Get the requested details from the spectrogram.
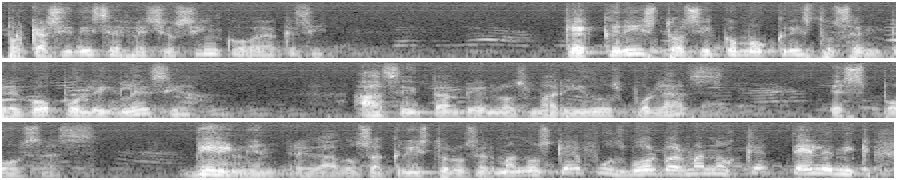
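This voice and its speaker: A man's voice: medium pitch, normal speed, creaky, mellow. A man preaching a fervent sermon who keeps putting rhetorical questions to the congregation.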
